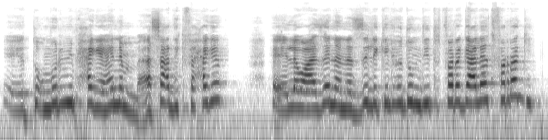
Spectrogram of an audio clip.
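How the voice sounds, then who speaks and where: A pushy, polite saleswoman doll in a doll play story, praising her prices and offers, as a woman puts her on. She talks in quick, high Egyptian Arabic. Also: a bit bright. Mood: salesy.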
